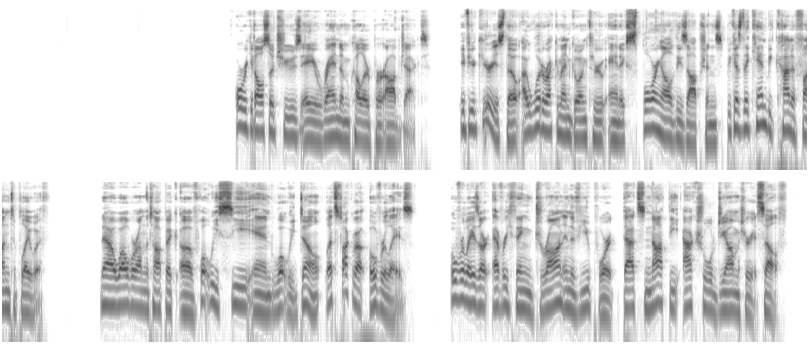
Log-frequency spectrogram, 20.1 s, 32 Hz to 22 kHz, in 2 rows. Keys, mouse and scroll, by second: 16.9-17.7 scroll down 1, 17.7-19.9 scroll down 1.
